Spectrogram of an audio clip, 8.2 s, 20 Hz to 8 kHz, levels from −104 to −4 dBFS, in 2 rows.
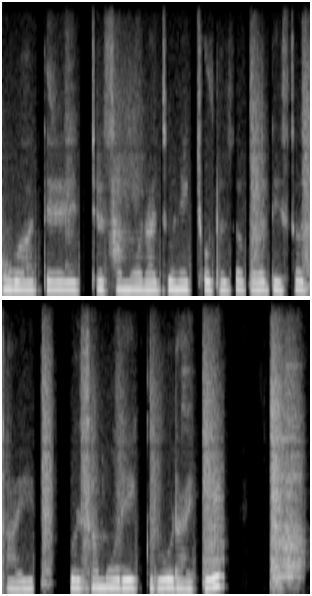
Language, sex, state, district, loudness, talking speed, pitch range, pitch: Marathi, female, Maharashtra, Sindhudurg, -26 LUFS, 100 wpm, 225-235 Hz, 230 Hz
